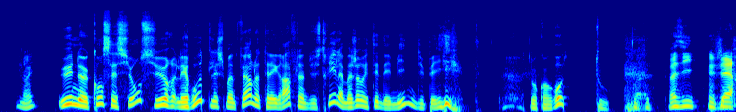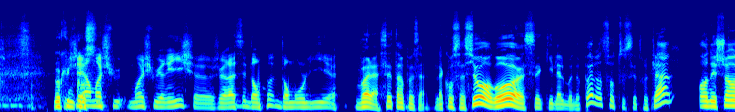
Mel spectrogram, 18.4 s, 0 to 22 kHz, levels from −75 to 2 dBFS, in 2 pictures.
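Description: Speech with two bit error spikes. Each is one sharp, broadband tick unrelated to the speech. They fall at 6.89 s, before "gros tout", and 9.99 s, before "une moi je suis". Each peaks at about -29 dBFS. A flipped bit jumps one or two samples by a power of two, then snaps back.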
